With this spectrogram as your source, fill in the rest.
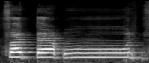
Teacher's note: ഫത്തഖൂൻ, ഫ ലൈറ്റ് ആക്കിയിട്ട് ഉച്ചരിക്കാൻ ശ്രദ്ധിക്കുക. മേലെ മുൻപല്ലിൻ്റെ അറ്റം താഴെ ചുണ്ടിൻ്റെ ഉൾവശത്ത് നനഞ്ഞ ഭാഗത്ത് വെച്ചിട്ട് ഉച്ചരിക്കുക. ത ശബ്ദ വന്നിട്ടുണ്ട്, രണ്ടക്ഷരങ്ങൾ ഉച്ചരിക്കുന്ന കനം കൊടുക്കുക.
